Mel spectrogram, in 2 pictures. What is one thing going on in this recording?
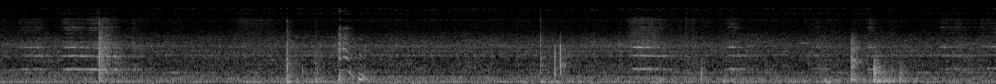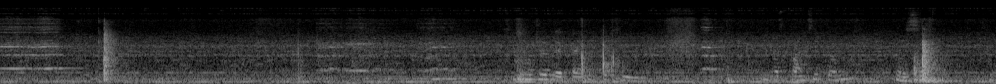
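A rolling pin and a scraper knock sharply on a wooden board now and then.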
